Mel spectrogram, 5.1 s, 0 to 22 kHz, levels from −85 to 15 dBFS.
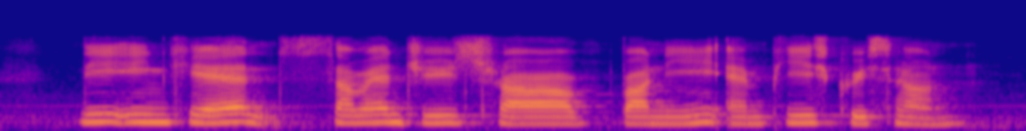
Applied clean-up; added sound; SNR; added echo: none; none; none; none.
